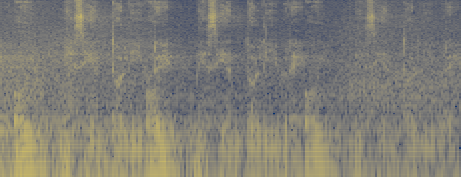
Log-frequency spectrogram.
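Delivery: distant, very soft repeat of an affirmation; fading echo. Acted. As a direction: let each repeat recede further away.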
